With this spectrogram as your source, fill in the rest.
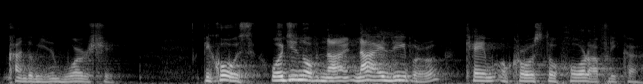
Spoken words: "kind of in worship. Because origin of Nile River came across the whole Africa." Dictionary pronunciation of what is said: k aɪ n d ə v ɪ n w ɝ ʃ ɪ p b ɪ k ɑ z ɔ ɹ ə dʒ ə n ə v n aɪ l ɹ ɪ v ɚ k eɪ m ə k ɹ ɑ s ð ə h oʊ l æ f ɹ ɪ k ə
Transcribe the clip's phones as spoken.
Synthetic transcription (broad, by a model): k aɪ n d ə v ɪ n w ɝ ʃ ɪ p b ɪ k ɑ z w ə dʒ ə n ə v n aɪ l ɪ b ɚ k eɪ m ə k ɹ ɑ s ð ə h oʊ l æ f ɹ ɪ k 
